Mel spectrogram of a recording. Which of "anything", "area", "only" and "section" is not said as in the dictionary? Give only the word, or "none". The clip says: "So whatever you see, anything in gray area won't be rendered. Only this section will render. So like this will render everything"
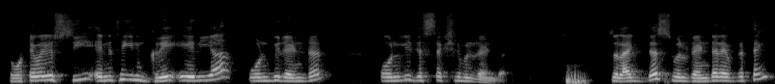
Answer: anything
